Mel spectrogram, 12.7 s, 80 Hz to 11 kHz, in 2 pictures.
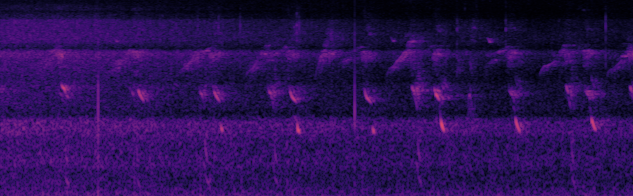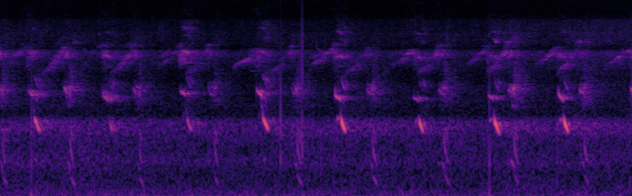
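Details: In Estonia on 20 June 2024 a golden eagle mother feeds an aggressive chick at the nest while the father holds a bird; short downslurred chirps repeat roughly every second, fairly steady, against continuous background hiss.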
